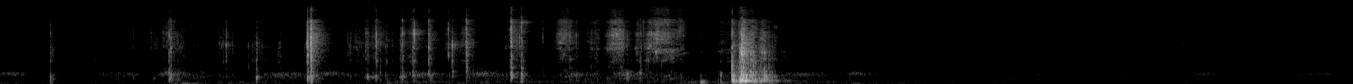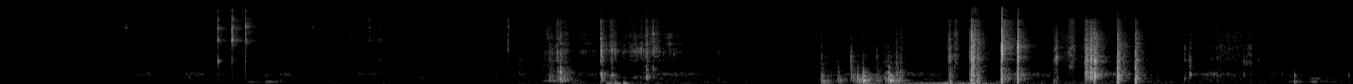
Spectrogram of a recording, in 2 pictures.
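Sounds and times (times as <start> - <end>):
packaging rustling and tearing: 1.4 - 6.9.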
